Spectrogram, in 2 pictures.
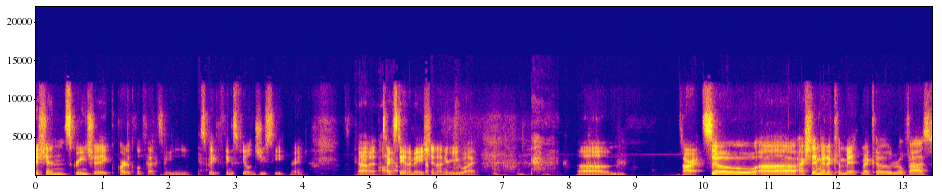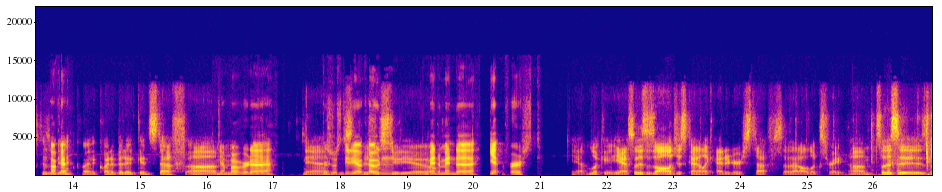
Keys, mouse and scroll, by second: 26.7-26.8 typing.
